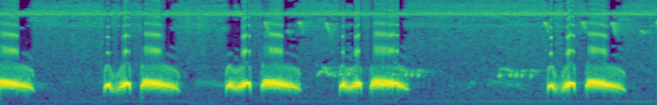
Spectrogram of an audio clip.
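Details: Tekukur lure call for attracting spotted doves: repeated phrases of a doubled short note and a long hoarse coo, with a faint low hum and a steady high hiss.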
